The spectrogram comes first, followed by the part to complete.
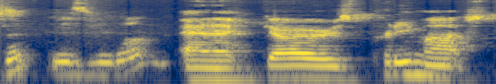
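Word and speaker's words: Wissembourg: That's how you pronounce it. Whisenborg.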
